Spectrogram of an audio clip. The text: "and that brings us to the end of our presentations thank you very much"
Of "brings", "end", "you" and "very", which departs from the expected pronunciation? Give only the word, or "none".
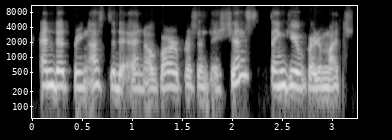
brings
